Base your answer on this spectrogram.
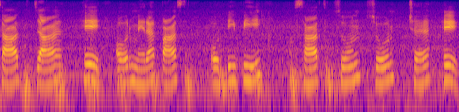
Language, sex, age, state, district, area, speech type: Hindi, female, 45-60, Madhya Pradesh, Chhindwara, rural, read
